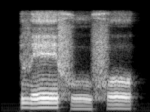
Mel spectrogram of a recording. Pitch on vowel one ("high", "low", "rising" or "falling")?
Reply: high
